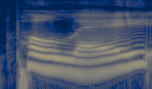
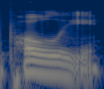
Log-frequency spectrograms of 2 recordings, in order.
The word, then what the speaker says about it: Polé: Well, what's funny is everyone mispronounces the last name because technically I'm pretty sure it's Polé. It's Oh. French, but like my in-laws don't say that. They say Poli.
